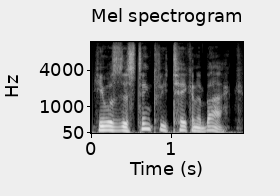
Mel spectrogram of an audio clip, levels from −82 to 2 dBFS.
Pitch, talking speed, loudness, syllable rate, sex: 130 Hz, 155 wpm, -15 LUFS, 5.0 syllables/s, male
